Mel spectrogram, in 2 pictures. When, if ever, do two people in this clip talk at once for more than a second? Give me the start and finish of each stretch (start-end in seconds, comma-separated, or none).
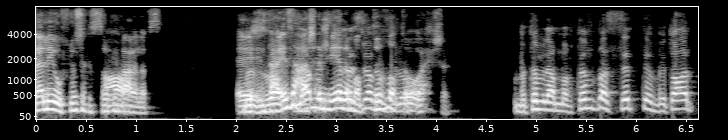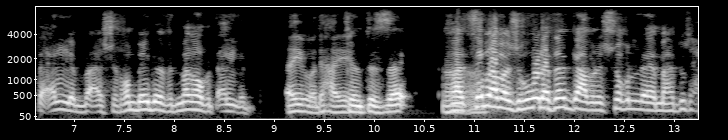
2.0-4.1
